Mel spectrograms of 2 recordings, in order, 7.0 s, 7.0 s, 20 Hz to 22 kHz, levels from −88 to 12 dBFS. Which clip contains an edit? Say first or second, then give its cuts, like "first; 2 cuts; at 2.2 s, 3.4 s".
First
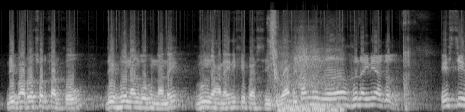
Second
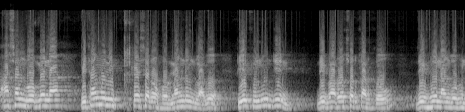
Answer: first; 1 cut; at 4.4 s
